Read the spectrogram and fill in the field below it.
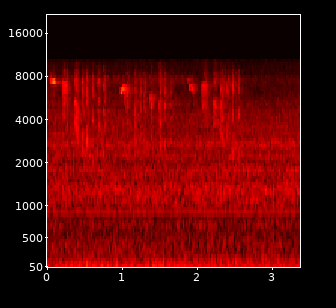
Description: Ruby throated Hummingbird

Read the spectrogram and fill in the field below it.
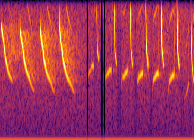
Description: cardinal

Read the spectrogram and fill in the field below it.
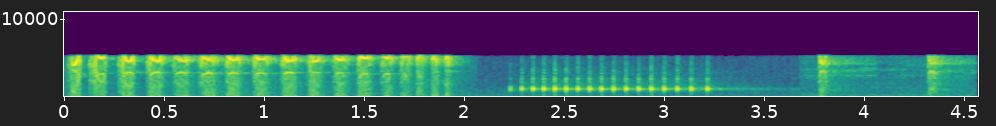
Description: Downy Woodpecker

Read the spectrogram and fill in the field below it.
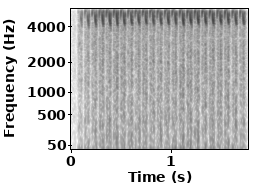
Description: junco

